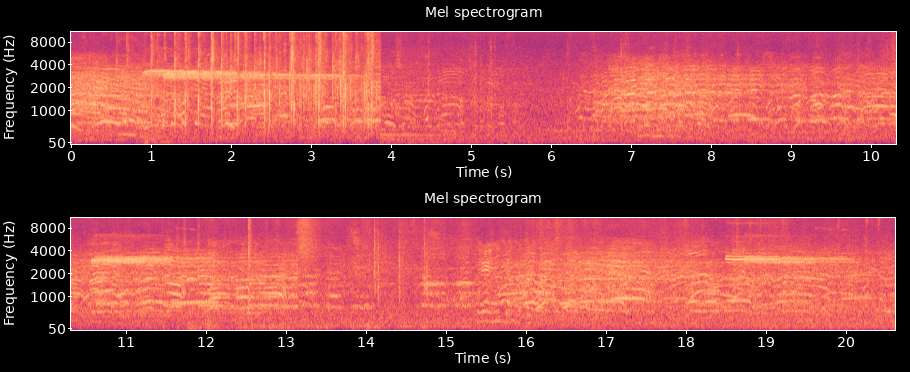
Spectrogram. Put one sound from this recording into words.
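A referee's whistle blows shrilly several times.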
